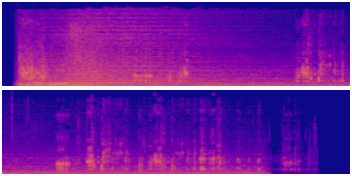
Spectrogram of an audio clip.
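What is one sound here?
A monster growls and snarls loudly.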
